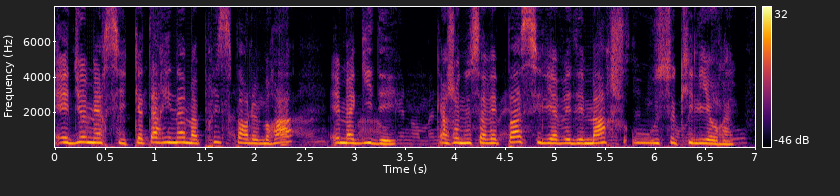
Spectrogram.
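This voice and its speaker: A woman speaks at a fairly high pitch with very even loudness. Noticeable background noise is present. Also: ordinary pitch variation, moderate pace. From Austria, Vienna. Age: 80s+. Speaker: event attendee sharing healing story. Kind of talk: interview testimony. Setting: studio.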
